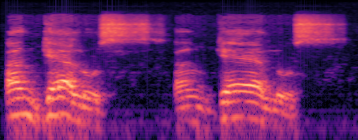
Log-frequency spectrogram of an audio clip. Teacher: Gama, perto de outro gama. Esse gama vai ter som de N.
